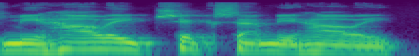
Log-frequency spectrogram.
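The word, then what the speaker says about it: Mihaly Csikszentmihalyi: Chicago he's got a very difficult name to pronounce it's miali chick miali he's a I think he's a Hungarian uh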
